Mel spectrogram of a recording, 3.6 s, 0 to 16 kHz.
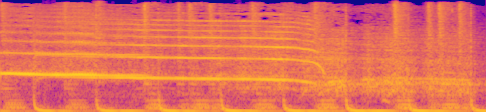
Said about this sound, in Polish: Ten krzyk, który usłyszeliście przed chwilą, to jest e, krzyk, który słychać na imprezie urodzinowej niejakiego Jeppa Gambardelli z filmu Wielkie Piękno. Paolo Sorrentino, film z 2013 roku.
